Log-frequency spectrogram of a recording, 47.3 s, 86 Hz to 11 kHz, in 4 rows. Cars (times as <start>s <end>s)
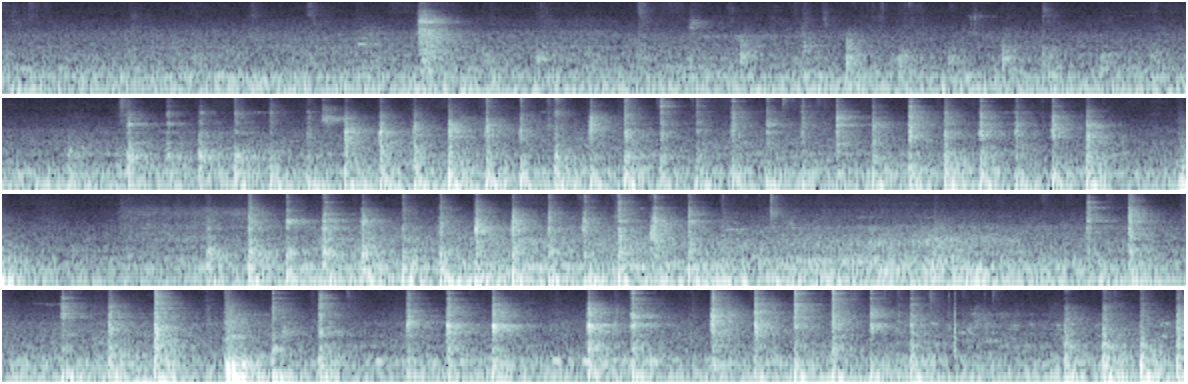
24.9s 38.2s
